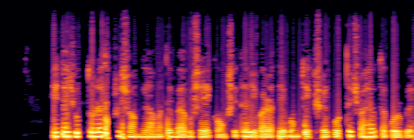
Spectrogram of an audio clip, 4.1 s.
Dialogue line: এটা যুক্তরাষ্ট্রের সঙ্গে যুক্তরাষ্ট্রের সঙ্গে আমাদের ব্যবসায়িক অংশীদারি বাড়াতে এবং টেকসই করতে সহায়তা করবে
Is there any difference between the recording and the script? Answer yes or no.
yes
